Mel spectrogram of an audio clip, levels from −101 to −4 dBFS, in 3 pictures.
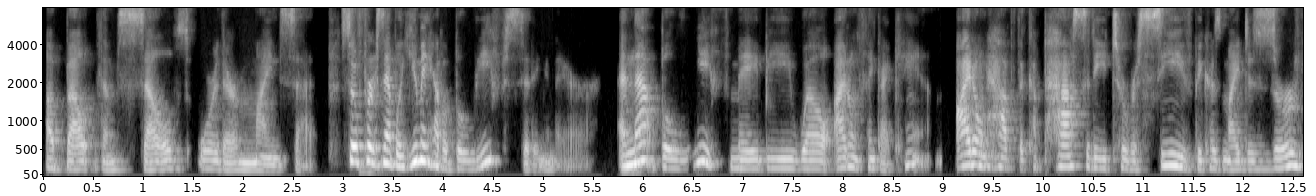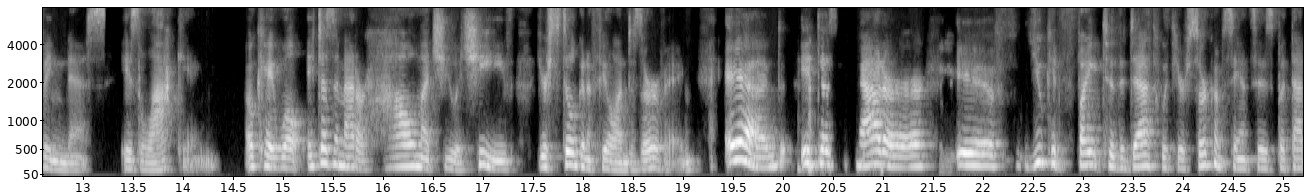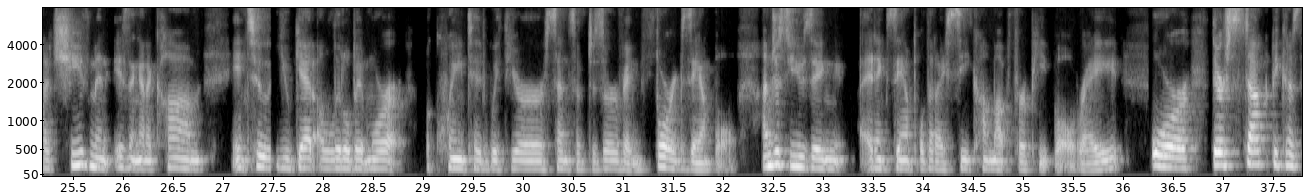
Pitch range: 150-195 Hz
